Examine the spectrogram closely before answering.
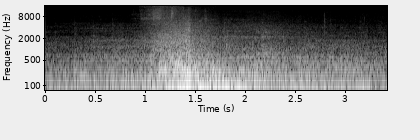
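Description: Steam hisses as a metal pod opens.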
